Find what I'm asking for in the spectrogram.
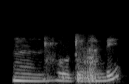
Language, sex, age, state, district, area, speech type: Telugu, female, 45-60, Andhra Pradesh, Bapatla, urban, conversation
